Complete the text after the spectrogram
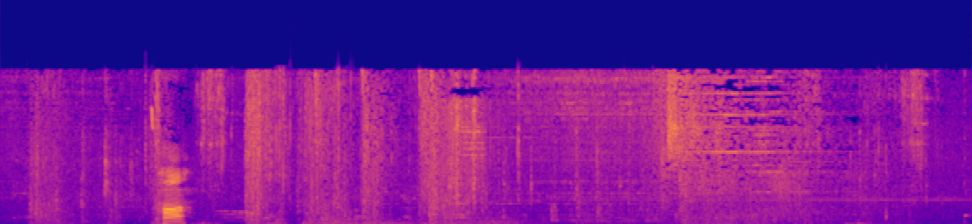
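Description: A pickaxe strikes metal and wood again and again.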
